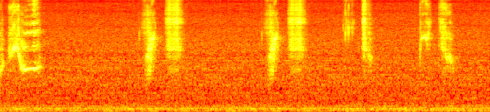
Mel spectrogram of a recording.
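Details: Indoor female talking budgerigar that learned to copy a sneeze. A brief whistled note opens, followed by pairs of short, scratchy, sneeze-like bursts repeated every second or so.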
